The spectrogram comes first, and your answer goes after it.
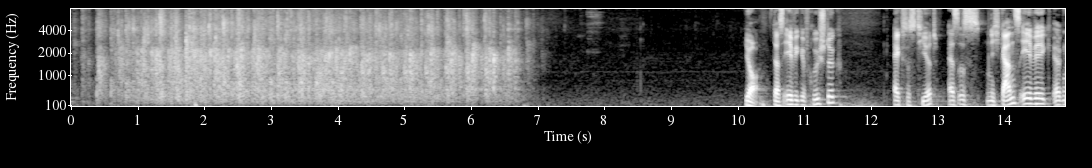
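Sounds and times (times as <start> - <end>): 
crowd applauding: 0.0 - 7.2
speech: 10.1 - 11.7, 12.4 - 14.9.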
